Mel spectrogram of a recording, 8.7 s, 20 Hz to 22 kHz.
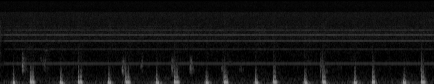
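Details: Regular paired heart sounds at about 62 beats a minute; the second sound intermittently widens into two parts with breathing, from delayed pulmonic closure as blood returns to the right heart: normal physiological splitting. Brief loud noise at end.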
